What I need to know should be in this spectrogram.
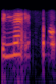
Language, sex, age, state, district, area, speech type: Malayalam, female, 45-60, Kerala, Kozhikode, urban, conversation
